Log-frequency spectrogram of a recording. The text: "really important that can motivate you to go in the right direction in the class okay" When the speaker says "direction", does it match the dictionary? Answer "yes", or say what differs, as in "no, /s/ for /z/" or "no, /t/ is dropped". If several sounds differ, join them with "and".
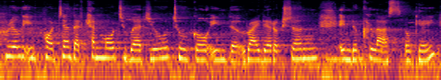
yes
